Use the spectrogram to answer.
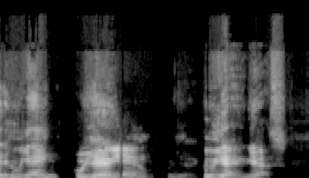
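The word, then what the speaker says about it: Huyang: we love Huang how do you say it who Yang oh yeah who Yang yes oh man Kotor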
